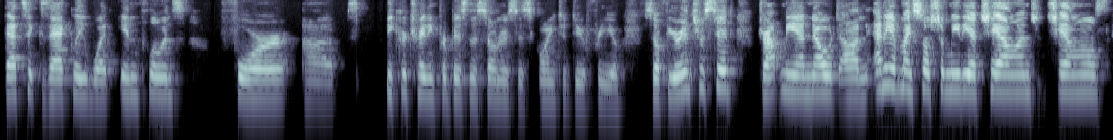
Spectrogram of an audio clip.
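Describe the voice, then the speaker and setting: A woman hosts a podcast interview, chatty and encouraging as she draws out her guest. Her voice sits at an ordinary middle pitch for a woman. She is speaking over a video call. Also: fairly even intonation, moderate pace, darkish tone. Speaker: podcast host. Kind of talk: conversational interview hosting.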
